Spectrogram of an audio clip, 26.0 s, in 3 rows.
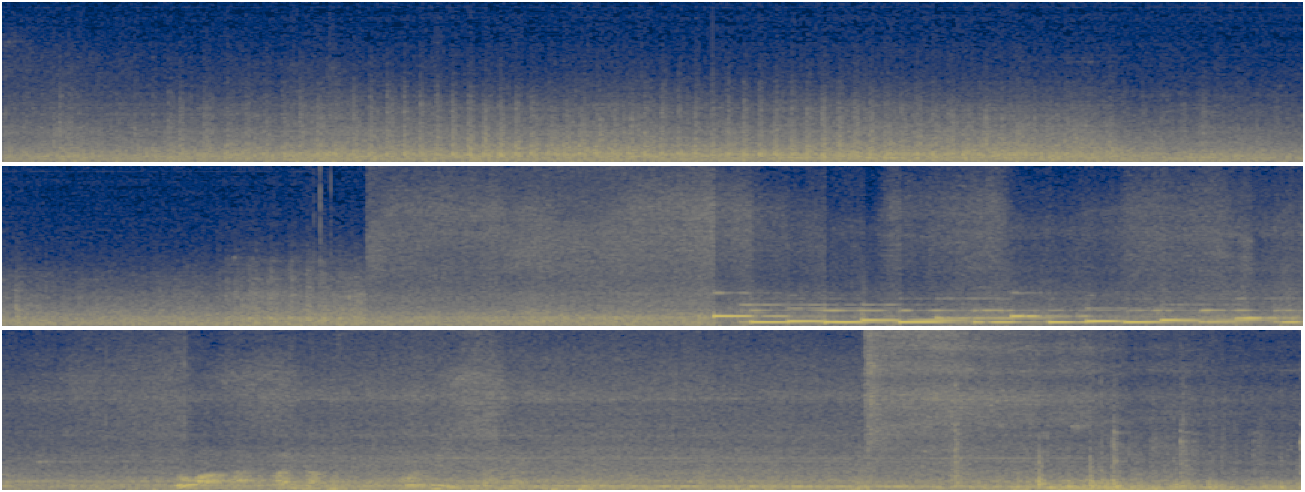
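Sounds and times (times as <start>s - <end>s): train rumble and wheel clatter: 0.0s - 26.0s
chime melody: 13.4s - 17.6s.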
